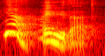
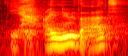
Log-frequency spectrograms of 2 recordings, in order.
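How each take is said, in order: First: The voice is raised and sounds friendly. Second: The voice is flat and sounds dismissive. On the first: The speaker already knew but is friendly about it. The speaker calls it right. "It sounds polite when you raise your voice" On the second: The listener should have known this already. The speaker calls it wrong. "it makes me feel bad"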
